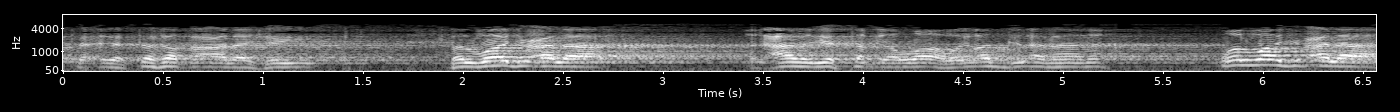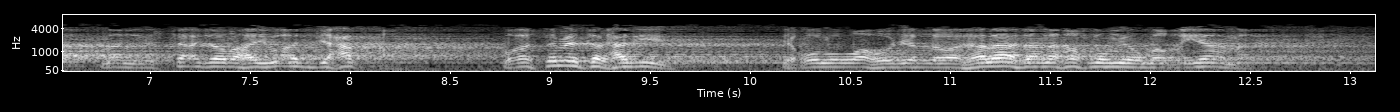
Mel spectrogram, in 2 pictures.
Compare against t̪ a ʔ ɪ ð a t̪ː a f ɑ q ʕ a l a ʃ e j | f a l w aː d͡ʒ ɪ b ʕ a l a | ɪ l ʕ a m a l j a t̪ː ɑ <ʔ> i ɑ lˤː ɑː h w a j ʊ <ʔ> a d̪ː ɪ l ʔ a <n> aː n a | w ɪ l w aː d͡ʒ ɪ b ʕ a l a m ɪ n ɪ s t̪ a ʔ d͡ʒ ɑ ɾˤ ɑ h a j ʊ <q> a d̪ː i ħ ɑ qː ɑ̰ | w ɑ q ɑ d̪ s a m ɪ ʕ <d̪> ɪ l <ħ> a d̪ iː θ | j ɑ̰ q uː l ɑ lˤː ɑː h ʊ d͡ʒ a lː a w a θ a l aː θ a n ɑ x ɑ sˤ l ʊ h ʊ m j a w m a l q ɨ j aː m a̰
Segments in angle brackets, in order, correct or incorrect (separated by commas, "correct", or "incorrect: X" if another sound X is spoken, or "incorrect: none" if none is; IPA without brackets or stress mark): incorrect: q, correct, incorrect: m, incorrect: ʔ, incorrect: t̪, correct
